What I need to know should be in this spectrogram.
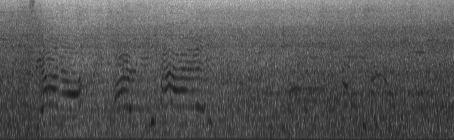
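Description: A young child calls out in a high, sing-song voice nearby.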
